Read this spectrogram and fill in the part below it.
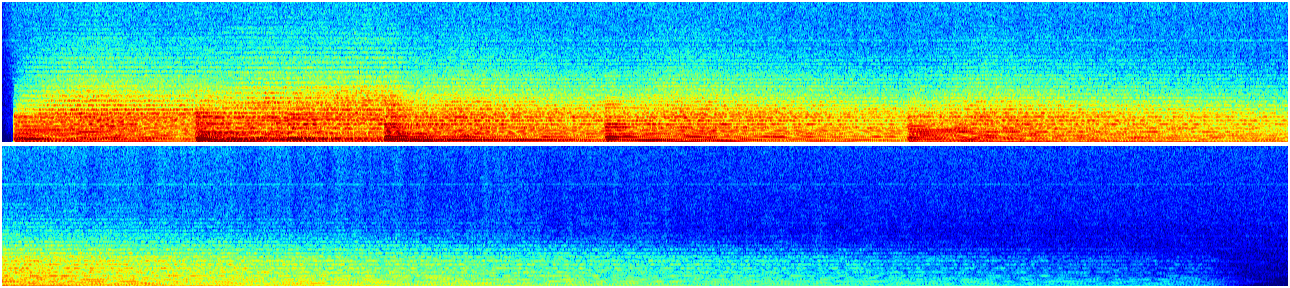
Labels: Is a guitar being played?
no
